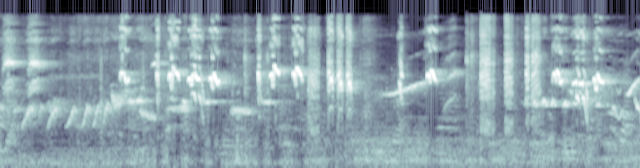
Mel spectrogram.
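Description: White-rumped shama singing a rich, varied run of sharp whistles, rising slurs and rapid chattering notes, with quick broken phrases throughout.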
